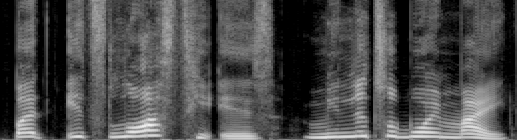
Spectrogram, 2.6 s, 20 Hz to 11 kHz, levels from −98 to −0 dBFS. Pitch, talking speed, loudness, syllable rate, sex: 280 Hz, 210 wpm, -19 LUFS, 4.6 syllables/s, female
